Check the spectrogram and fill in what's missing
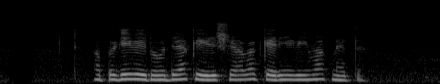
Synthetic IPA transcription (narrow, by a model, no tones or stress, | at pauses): ɐpəɡeʋiɾoːd̪jakeːɾʃjaʋakeɾeʋimaknet̪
